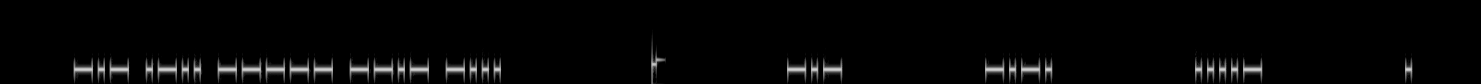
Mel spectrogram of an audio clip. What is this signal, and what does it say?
Morse code, heard as a keyed tone, about 20 wpm, spaced as for 9 wpm, 700 Hz. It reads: KL0QB KC4E
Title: USA Call Signs - 8x Character Spacing - 20wpm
